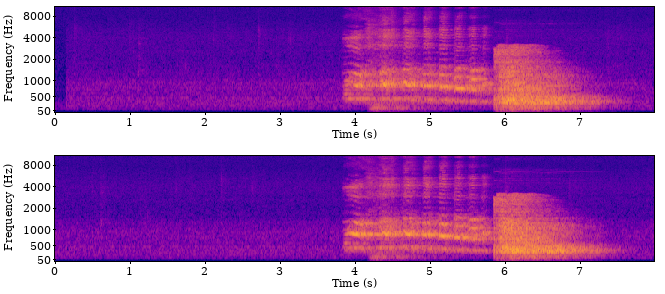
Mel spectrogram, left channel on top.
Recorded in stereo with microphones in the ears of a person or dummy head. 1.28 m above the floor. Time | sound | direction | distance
3.8 | laughter | 15° left (ahead or behind) | 1.5 m
5.8 | an explosion | 75° right (ahead or behind) | 1.0 m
